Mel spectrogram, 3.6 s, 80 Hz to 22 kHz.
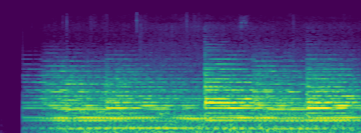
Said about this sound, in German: Die Glocken der Stanislaus-Basilika in Vilnius, der Kathedrale der litauischen Hauptstadt. Sonntags läuten hier die Glocken beinahe im Stundentakt zu 7 Gottesdiensten.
